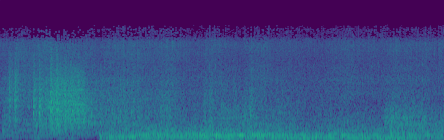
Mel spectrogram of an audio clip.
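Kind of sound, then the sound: nature, thunderstorm with thunder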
